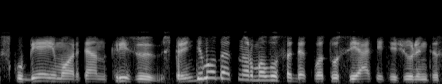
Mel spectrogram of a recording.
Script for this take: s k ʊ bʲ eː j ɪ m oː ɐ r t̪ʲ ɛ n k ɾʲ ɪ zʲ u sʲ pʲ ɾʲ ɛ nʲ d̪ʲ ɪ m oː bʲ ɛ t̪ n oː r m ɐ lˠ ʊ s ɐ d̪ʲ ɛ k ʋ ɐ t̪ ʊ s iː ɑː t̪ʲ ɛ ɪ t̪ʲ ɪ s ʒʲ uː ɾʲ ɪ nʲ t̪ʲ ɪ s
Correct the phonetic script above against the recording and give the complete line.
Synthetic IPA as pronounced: s k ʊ bʲ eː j ɪ m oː ɐ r t̪ʲ ɛ n k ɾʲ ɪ zʲ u sʲ pʲ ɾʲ ɛ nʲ d̪ʲ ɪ m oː bʲ ɛ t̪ n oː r m ɐ lˠ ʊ s ɐ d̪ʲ ɛ k ʋ ɐ t̪ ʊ s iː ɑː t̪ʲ ɛ ɪ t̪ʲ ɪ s ʒʲ uː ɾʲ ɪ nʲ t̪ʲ ɪ s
